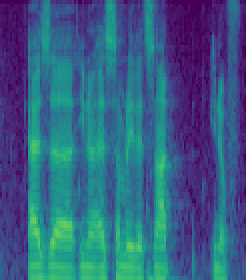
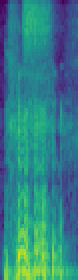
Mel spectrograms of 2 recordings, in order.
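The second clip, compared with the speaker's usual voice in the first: loud laugh; 7 semitones higher, 13 dB louder than usual. Real, not acted. Laughing at chat being lost.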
